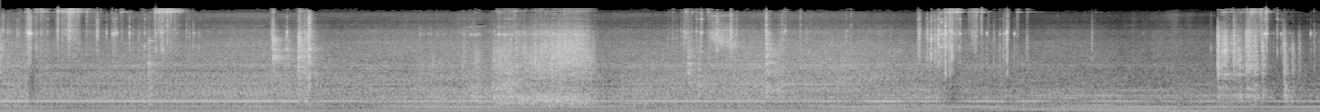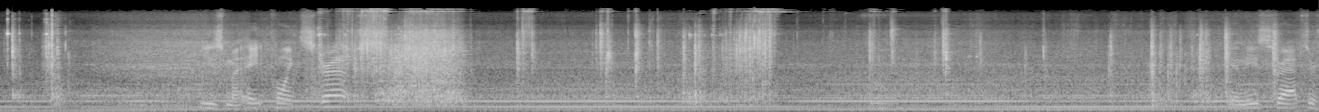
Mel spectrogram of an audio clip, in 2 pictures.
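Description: Metal chains clink and rattle.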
